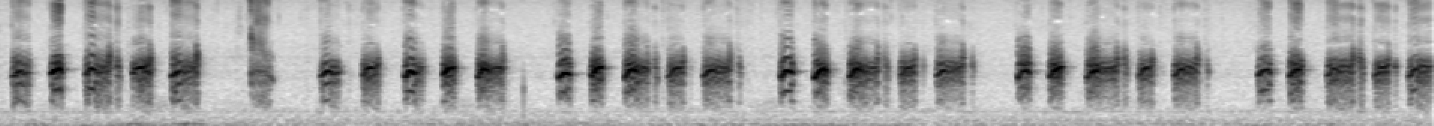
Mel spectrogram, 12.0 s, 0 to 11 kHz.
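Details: A 2-year-old pet cockatiel "raps" to its own name in rapid, harsh, rhythmic syllables, several per second, mimicking speech.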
